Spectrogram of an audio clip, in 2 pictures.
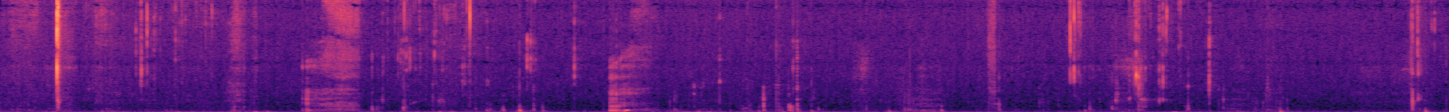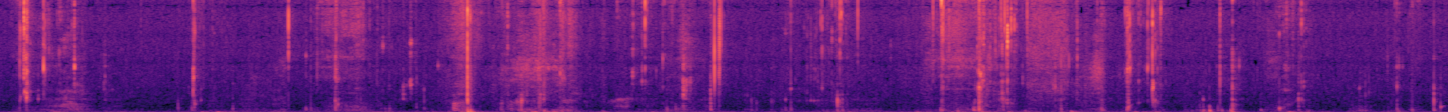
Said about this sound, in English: I love sucking your cock so much. So I just wanted you to hear how much I love it.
